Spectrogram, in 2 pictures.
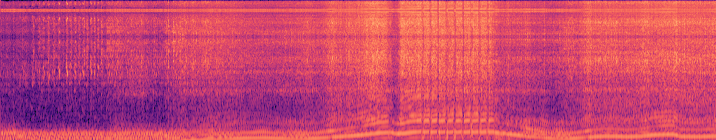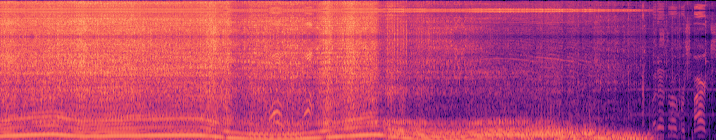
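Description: A Mercury Sable wagon's engine revving hard over and over during a front-wheel-drive burnout on gravel, the pitch climbing and dropping again and again while the front tire spins. The revving cuts off about a second before the end.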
